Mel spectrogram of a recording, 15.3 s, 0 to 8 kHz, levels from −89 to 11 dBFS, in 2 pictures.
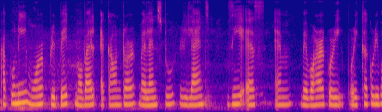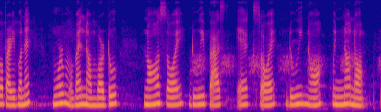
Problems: constant background noise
